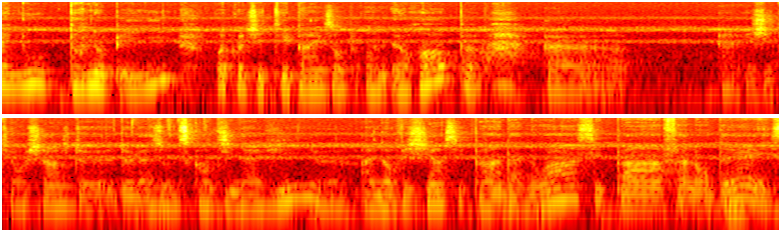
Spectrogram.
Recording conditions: sounds in the background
